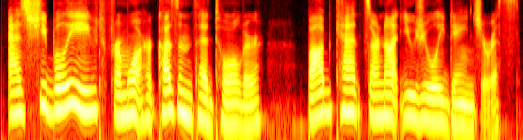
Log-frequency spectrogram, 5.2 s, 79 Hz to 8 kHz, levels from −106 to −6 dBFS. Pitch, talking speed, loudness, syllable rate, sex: 175 Hz, 170 wpm, -18 LUFS, 5.2 syllables/s, female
